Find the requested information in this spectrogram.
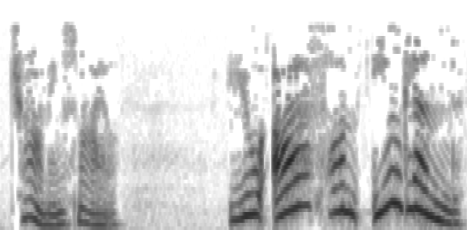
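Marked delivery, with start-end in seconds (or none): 2.3-4.5 high, loud, slow cry of joy; delighted cry. A narrator's reading. The French lady greets the children, high loud delighted cry. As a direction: gush with delight at the English children. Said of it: "she cried".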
